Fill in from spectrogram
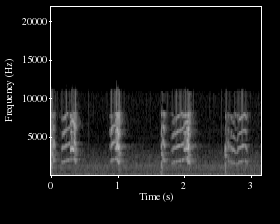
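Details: At a nest-cam ledge on the Rachel Carson building, Harrisburg, PA, on 19 January 2013, a peregrine falcon gives four harsh, squealing calls over low city rumble. It is thought to be the resident female, possibly calling to a male off camera.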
